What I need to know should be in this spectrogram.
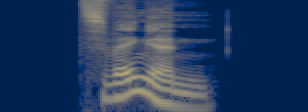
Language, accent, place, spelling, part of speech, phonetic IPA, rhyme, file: German, Germany, Berlin, Zwängen, noun, [ˈt͡svɛŋən], -ɛŋən, De-Zwängen.ogg
- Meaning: dative plural of Zwang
